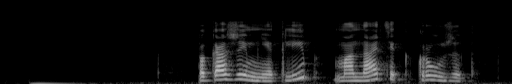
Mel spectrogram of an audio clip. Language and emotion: Russian, neutral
